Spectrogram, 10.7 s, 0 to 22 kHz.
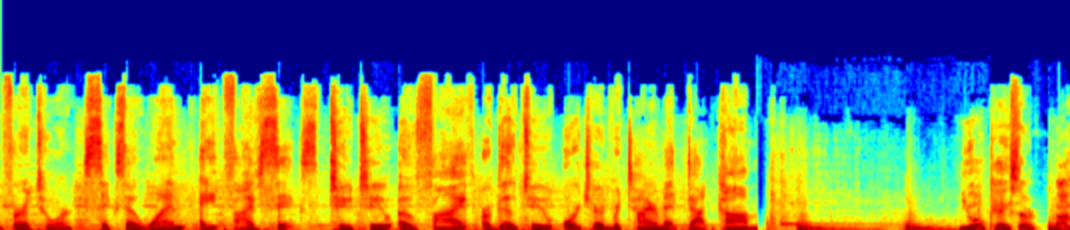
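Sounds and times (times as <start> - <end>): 
speech: 0.0 - 7.6, 9.6 - 10.6
head banging against a store window: 9.0 - 9.6.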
